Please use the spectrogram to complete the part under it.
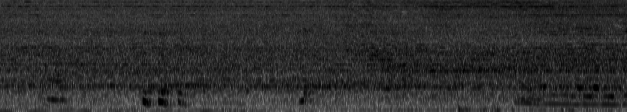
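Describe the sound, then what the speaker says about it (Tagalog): A hair dryer blows on a dog with a continuous steady whoosh, with a few brief soft sounds and faint voices underneath. "Blower na, blower time."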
